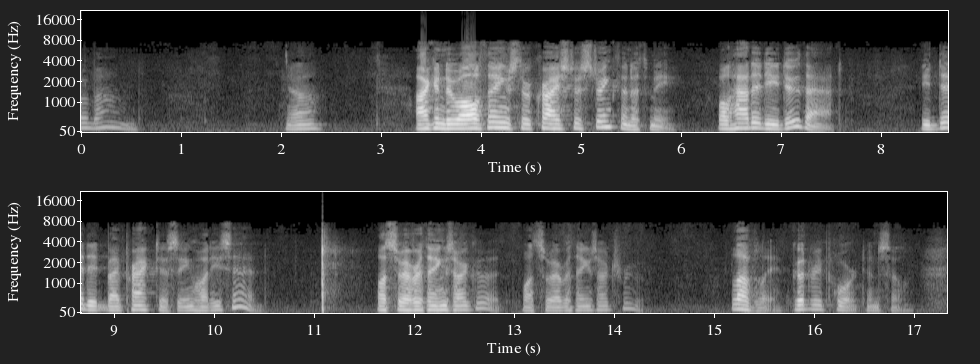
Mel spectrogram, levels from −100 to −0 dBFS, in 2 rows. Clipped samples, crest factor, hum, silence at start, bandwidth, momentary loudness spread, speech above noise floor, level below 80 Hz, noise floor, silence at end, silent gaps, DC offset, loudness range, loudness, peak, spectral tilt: under 0.1%; 22 dB; none; 0 s; 8 kHz; 22 LU; 39 dB; -58 dBFS; -60 dBFS; 0.5 s; none; under 0.1%; 10 LU; -20 LUFS; 0 dBFS; -4.5 dB/octave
